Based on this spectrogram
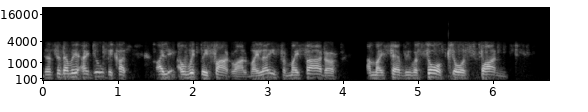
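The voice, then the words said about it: Neutral Cork accent, Tipperary tinge. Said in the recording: “yours is a kind of neutral Cork accent... It would be neutral because I kind of have a bit of a break in accent... I kind of got a bit of the Cork accent and the Tipperary accent as well”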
